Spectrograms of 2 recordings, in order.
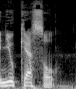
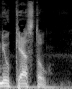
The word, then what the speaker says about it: Newcastle: Aliás, aprendi com o teacher Fábio Emerim também, que é Newcastle. Newcastle. Não Newcastle.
